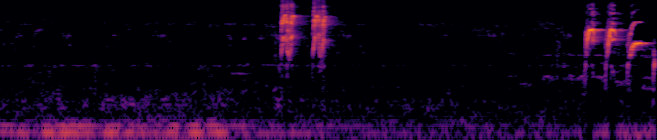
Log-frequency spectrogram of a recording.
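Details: Young male greater green leafbird of Kalimantan, moulting from mottled juvenile plumage with a darkening throat, gives two loud buzzy rasps after a quiet murmuring start, then a quick series of rising whistled notes.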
